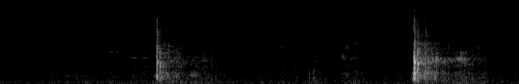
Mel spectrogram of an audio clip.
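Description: Tennis racket striking the ball on a serve: a sharp pop about four seconds in, the loudest sound. A similar but weaker sharp hit comes about a second and a half in.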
